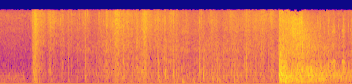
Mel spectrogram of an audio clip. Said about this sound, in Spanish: Se para al escuchar el disparo, pero vuelve a correr y se esconde tras un seto.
